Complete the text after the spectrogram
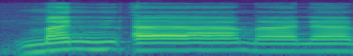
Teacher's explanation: Man amana tidak berdengung. Man amana, dari man langsung ke amana. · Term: idhar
